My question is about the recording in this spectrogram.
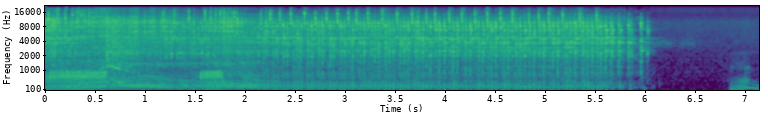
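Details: Old Stihl leaf blower after carburetor cleaning, during tuning: revs buzz high, then sag, stumble and die when left to idle; stalling at idle, carburetor mixture still off.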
